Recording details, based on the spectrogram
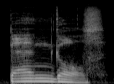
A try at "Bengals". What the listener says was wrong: You put emphasis on the wrong syllable.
